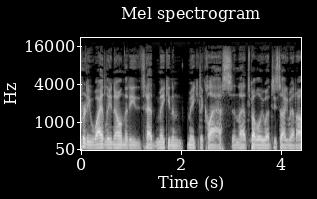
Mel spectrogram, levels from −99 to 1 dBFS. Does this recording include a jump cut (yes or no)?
yes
